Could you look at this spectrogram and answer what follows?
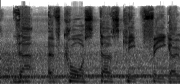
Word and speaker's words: Figo: footballer Louis Figo is it Albert oh it's pronounced Figo but uh anyway it's uh it's in the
